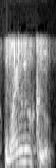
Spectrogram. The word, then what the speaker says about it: Wailuku: Let's go to Wailuku. Wailuku, Maui. Am I saying that right? Wailuku? – Wailuku. – Wailuku. Hello, Wailuku. – Correct.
